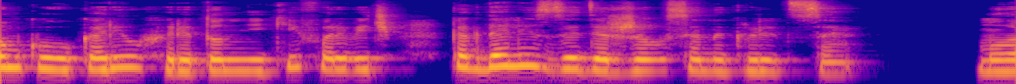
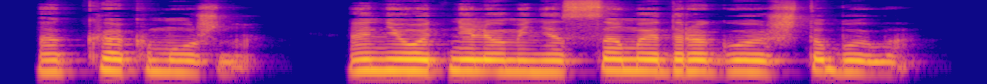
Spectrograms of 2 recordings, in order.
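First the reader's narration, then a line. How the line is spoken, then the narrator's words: Through gritted teeth. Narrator (Russian): Процедил сквозь зубы лис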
